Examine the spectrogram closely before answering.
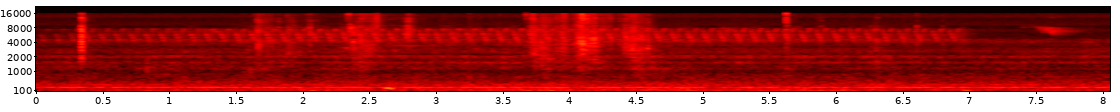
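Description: Soft rubbing and squishing as gloved hands work a brake caliper piston and its rubber dust seal back into the bore, with a few handling noises in the first half. Behind it runs a rapid, high ticking trill that stops about seven seconds in, and a short falling chirp comes near the end.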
